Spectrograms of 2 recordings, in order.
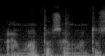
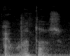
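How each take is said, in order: First: "I want those." whispered, unvoiced and soft. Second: Said in the usual way. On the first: Shown as a demonstration. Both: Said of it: "repeated as whisper".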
